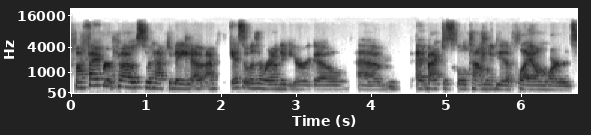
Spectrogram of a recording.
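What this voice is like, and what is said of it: Southern American accent. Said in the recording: “You could probably tell by my accent that it's pretty Southern.”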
